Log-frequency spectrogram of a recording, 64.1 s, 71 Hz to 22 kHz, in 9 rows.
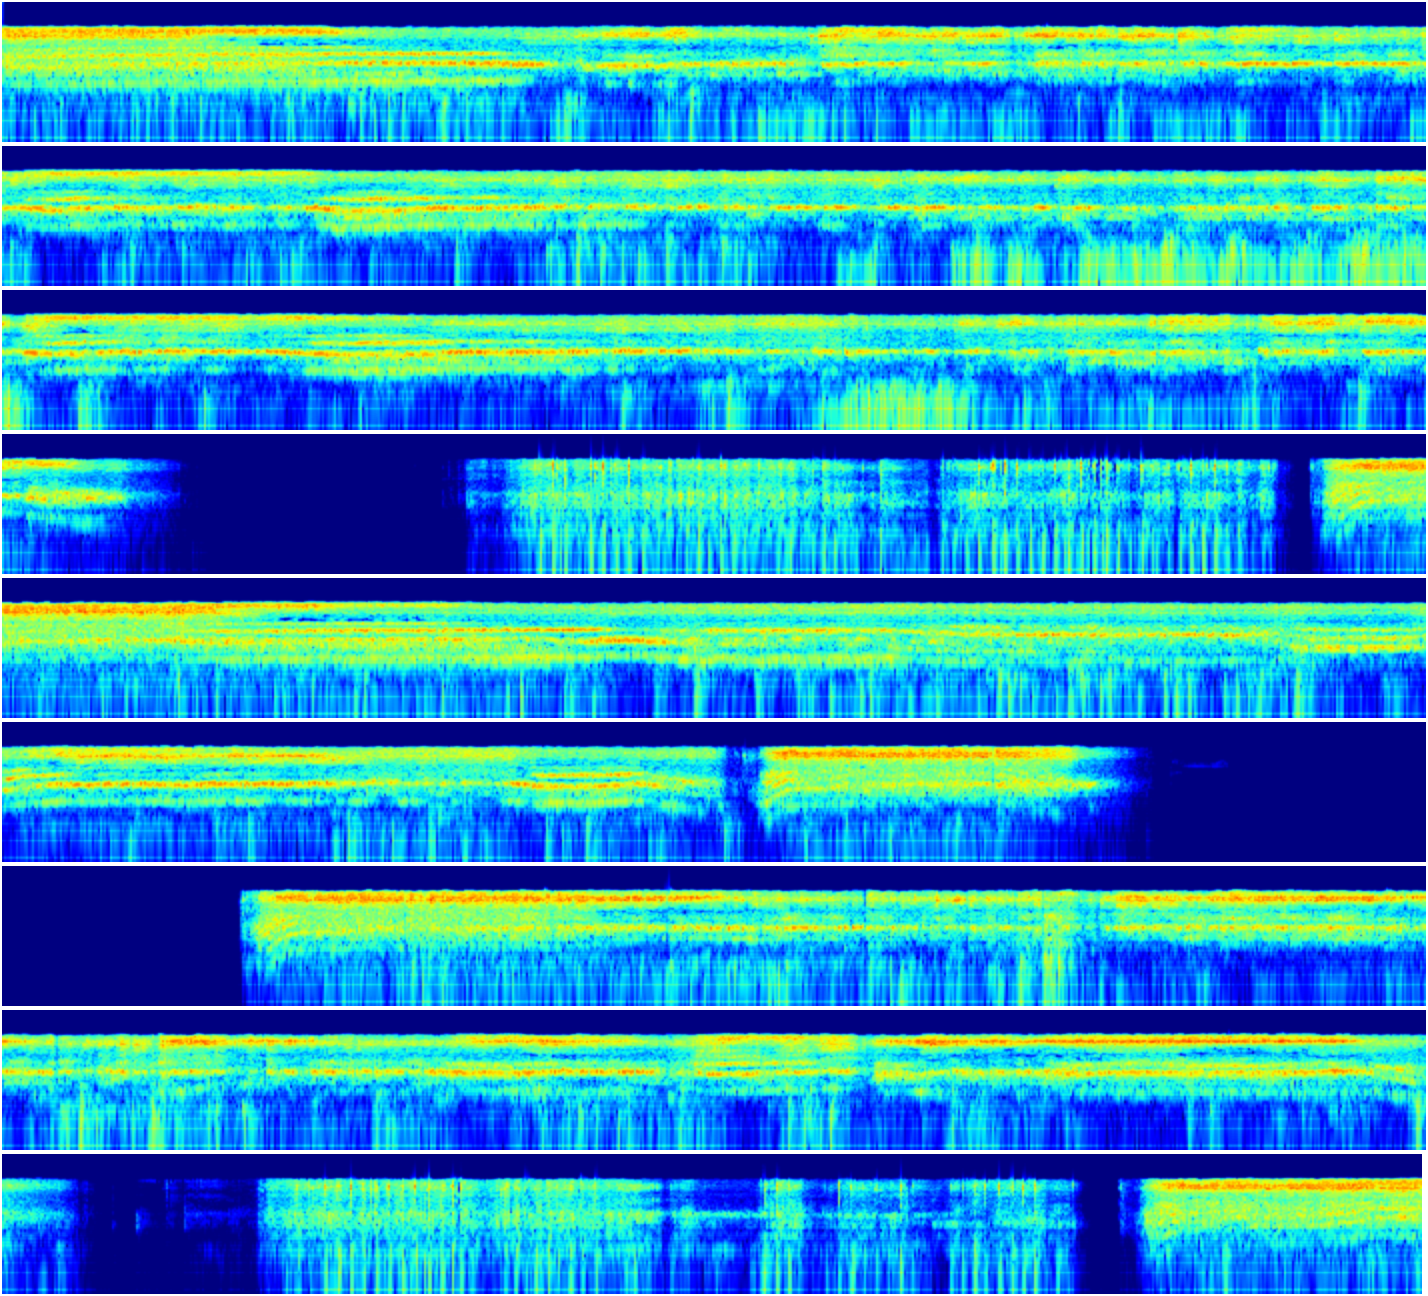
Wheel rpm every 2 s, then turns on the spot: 200, 220, 230, 230, 230, 230, 230, 230, 230, 230, 200, 10, 20, 20, 170, 210, 190, 170, 220, 170, 100, 0, 170, 230, 230, 230, 220, 230, 100, 20, 20, 100.
24-26 58-62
